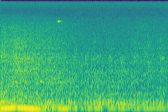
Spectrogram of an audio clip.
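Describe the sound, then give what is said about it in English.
Someone imitates a revving motorbike with a low, buzzing vocal drone, fairly loud, rising at the start then holding steady for under two seconds with no other talk. “That was my impression of a motorbike.”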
